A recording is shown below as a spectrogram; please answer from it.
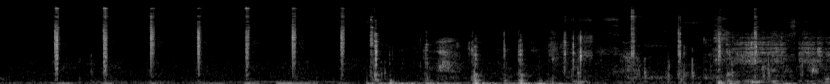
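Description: Steel fire striker scraped down against a hand-held flint: a run of about eight sharp strikes, roughly two a second, then a few scattered, irregular clicks. These are strike attempts to throw sparks onto char cloth.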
